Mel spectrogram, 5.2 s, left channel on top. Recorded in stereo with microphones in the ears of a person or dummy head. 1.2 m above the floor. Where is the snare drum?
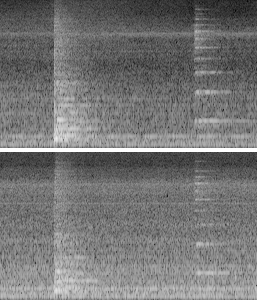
25° left (ahead or behind), 2 m.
